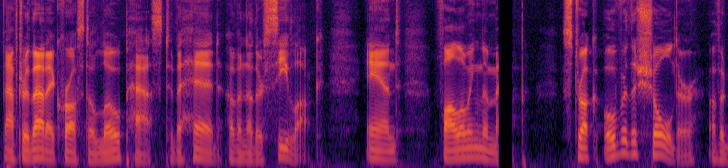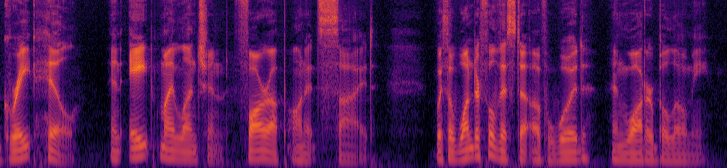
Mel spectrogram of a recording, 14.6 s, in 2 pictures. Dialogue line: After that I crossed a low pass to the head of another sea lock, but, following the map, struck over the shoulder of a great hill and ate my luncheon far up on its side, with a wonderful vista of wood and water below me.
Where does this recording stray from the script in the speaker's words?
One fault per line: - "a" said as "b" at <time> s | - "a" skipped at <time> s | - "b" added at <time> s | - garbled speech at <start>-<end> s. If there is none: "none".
- "but" said as "and" at 3.7 s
